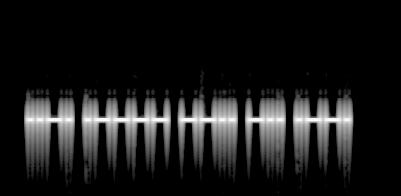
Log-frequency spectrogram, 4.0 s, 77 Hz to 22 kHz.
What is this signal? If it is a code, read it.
Morse code, heard as a keyed tone, about 25 wpm, 700 Hz. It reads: F1ZDP
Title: DXCC-100 Call Signs - 5 Characters - Repeated 3x - 25wpm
